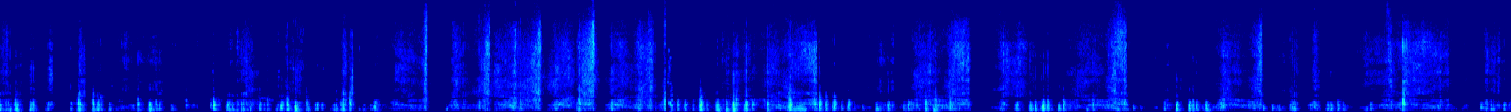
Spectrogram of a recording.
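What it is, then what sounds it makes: Wooden picnic table top. Natural fingernail tips tap and scurry quickly across the boards of a large, solid wooden picnic table top outdoors. The result is a dense, quiet stream of dry, short scratchy taps, mostly in the low-mid to mid range with faint bright edges, broken by a few brief pauses.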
